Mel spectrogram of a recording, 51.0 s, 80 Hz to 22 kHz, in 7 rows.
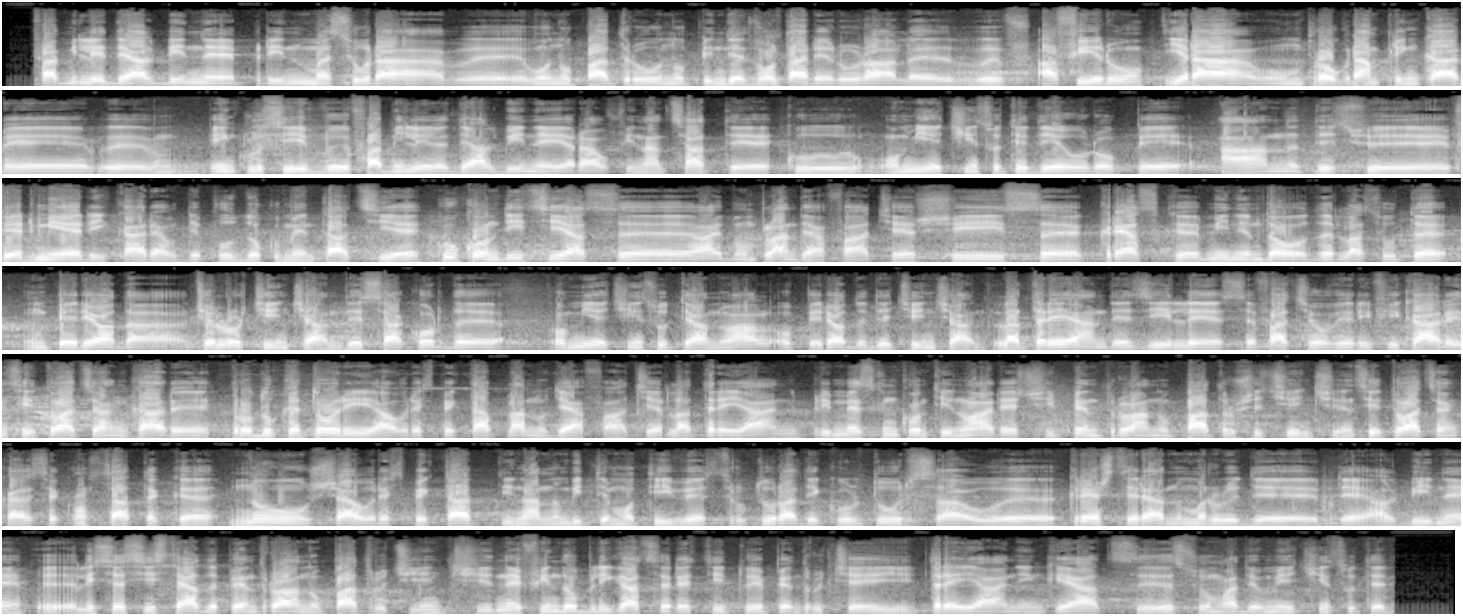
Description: Şeful Direcţiei, Ioan Rus, a explicat că această creştere se datorează implementării măsurii prin care crescătorii pot beneficia pe o perioadă de 5 ani de o subvenţie de 1.500 de euro pe an:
